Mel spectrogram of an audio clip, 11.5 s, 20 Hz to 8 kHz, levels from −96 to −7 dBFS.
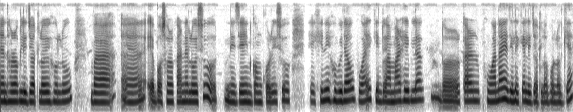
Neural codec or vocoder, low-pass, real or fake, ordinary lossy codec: none; 7.2 kHz; real; none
